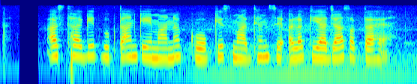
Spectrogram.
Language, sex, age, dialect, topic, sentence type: Hindi, female, 41-45, Garhwali, banking, statement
